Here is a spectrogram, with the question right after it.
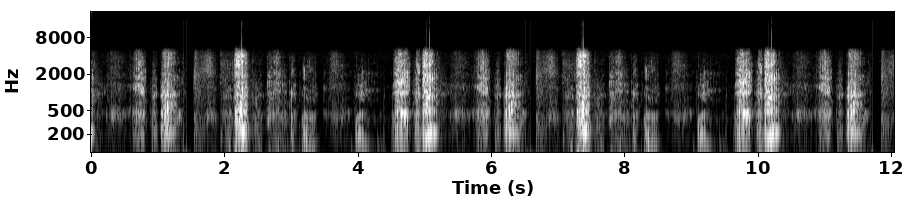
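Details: A lion growls in rough, throaty bursts that swell and fade every two to three seconds.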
